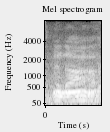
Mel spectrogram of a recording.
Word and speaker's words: N'dong: Nadan.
